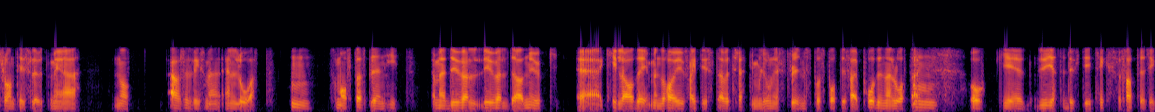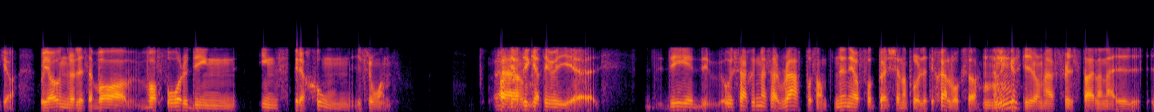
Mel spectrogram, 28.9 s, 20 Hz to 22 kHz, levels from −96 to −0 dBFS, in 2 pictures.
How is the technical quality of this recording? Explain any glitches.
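The recording has passed through an iLBC codec for its full length, with plainly audible damage. The speech was squeezed into a narrowband channel of roughly 300 Hz to 3.6 kHz, and each 20 ms frame's excitation was coded independently, consistent with the 15.2 kbps mode. The result is muffled, telephone-like speech that sounds slightly rough and synthetic.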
